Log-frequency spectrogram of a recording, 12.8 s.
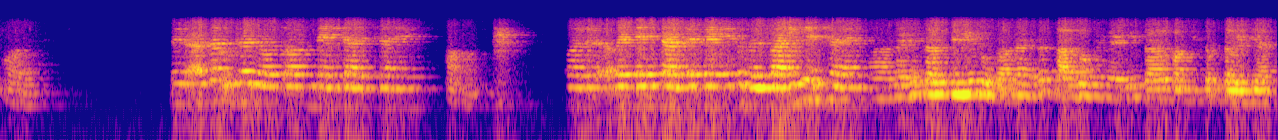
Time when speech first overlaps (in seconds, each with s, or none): none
